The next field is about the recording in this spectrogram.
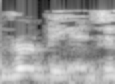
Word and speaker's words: verbiage: But with the way the verbiage, is it verbiage or verbiage? It's spelled verbiage, but I don't think it's supposed to pronounce the I.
